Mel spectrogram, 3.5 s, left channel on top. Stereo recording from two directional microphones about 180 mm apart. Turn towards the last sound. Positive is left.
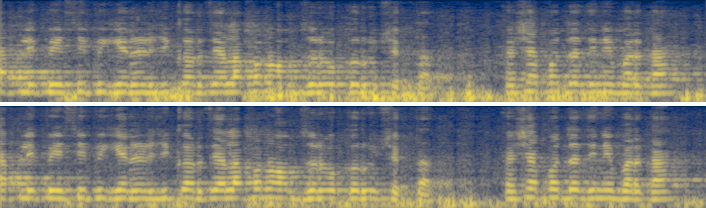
turn(degrees=-50)  # may be behind; listen again after turning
